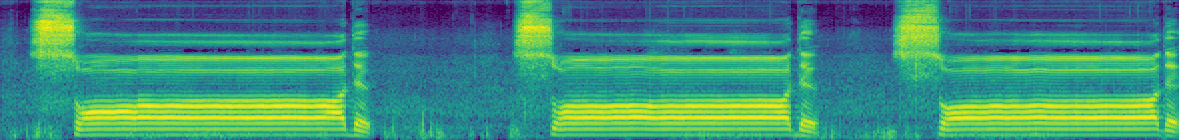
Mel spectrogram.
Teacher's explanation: इसमें आपको ये सीटी की आवाज़ भी आ रही है और सौद को मैंने मोटा किया, और आखिर में जो द की आवाज़ आती है ना, सौद, द द, ये दाल के ऊपर आवाज़ उछल रही है, इसको कलकला, सिफ्ते कलकला कहते हैं।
